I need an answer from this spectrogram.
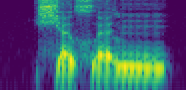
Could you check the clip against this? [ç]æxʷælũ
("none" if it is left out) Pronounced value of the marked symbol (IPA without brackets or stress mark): ç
